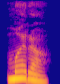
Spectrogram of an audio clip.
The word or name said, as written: ಮೆರೆ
